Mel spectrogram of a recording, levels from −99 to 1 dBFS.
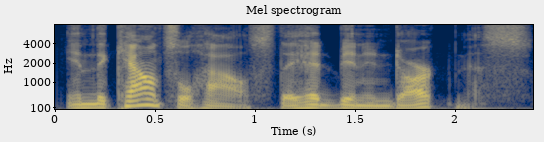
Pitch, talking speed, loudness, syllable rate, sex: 95 Hz, 225 wpm, -21 LUFS, 5.3 syllables/s, male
